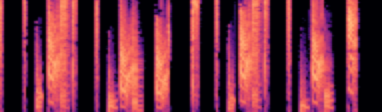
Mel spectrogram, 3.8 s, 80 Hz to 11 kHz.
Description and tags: ClickNBuzz 125bpm05 LoopCache AbstractPercussion
Abstract Percussion Loop made from field recorded found sounds
Abstract, Loop, Percussion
